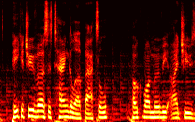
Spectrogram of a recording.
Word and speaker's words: Tangela: Tangela?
